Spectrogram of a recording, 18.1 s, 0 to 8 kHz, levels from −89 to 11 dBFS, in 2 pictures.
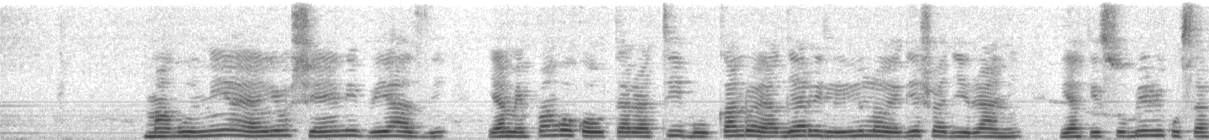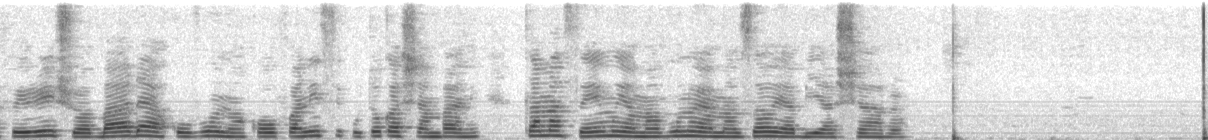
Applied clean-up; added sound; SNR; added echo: none; none; none; none.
